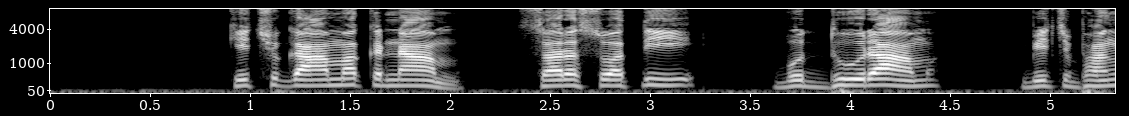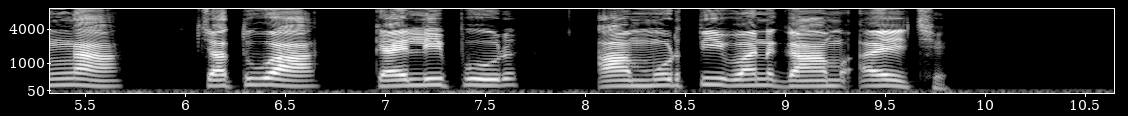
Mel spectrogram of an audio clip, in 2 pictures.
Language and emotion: Maithili, neutral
